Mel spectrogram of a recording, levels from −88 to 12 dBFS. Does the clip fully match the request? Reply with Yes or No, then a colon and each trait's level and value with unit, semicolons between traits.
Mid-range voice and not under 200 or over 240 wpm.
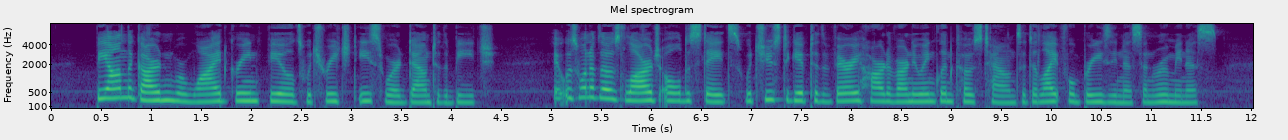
No: high, 220 Hz; fast, 205 wpm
